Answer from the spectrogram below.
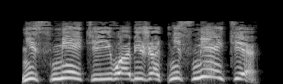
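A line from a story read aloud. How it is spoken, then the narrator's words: Girl shouting. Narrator (Russian): Белинда кричала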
